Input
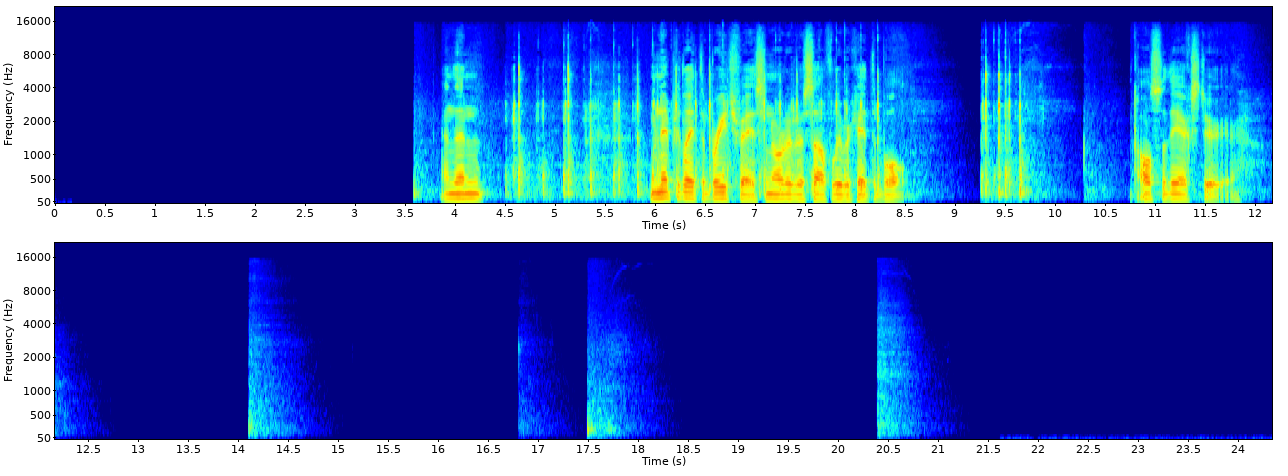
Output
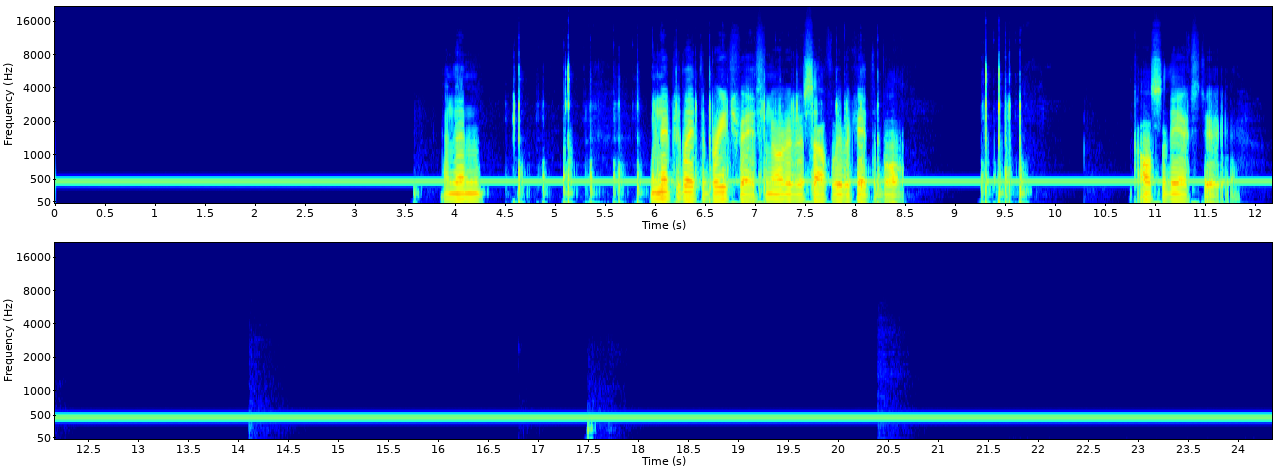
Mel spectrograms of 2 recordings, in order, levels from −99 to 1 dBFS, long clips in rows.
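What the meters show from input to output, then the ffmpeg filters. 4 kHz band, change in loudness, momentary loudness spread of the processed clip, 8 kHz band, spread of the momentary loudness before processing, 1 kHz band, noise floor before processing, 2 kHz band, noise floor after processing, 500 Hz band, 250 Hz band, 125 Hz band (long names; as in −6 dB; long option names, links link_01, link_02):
−9.5 dB, −6.0 dB, 21 LU, −13.5 dB, 15 LU, −5.0 dB, below −85 dBFS, −6.0 dB, −52 dBFS, −5.5 dB, −5.5 dB, −4.5 dB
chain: -af "aeval=exprs='if(lt(val(0),0),0.447*val(0),val(0))':channel_layout=same,afwtdn=0.0141,aeval=exprs='val(0)+0.00562*sin(2*PI*460*n/s)':channel_layout=same,volume=-3.5dB"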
